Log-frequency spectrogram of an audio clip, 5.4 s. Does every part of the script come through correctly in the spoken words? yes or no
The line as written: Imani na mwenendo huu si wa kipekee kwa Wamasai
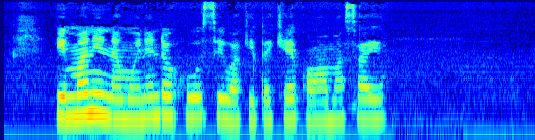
yes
